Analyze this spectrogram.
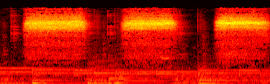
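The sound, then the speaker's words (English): A voice imitates a snake's hiss with three long, steady S sounds, each lasting more than a second and separated by short, evenly spaced pauses. “Weave your hand in an S shape like a snake and say”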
